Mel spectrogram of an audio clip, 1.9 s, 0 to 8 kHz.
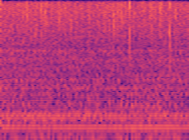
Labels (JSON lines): {"label": "anthrophony, boat engine", "recorder": "SoundTrap 300"}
